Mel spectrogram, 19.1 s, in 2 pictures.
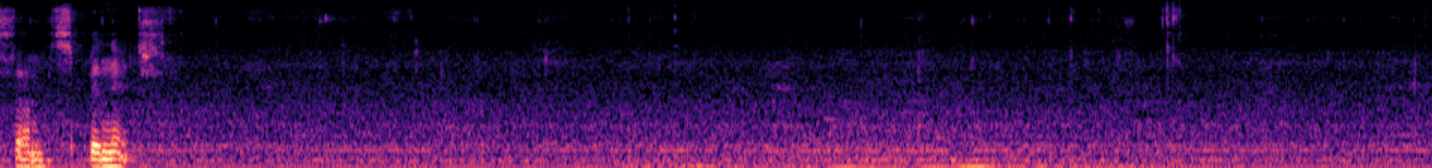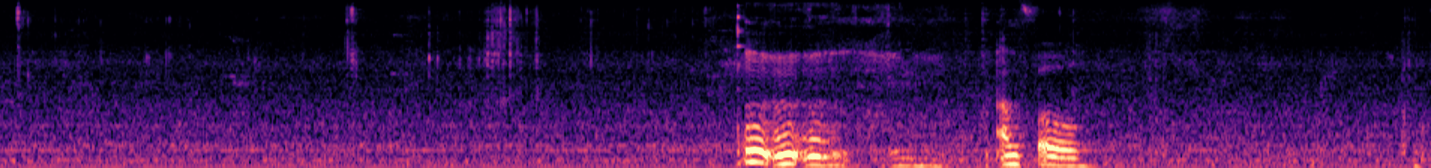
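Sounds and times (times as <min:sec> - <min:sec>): steady low hum: 0:00.0 - 0:19.0
chewing and mouth sounds: 0:00.9 - 0:16.2.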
